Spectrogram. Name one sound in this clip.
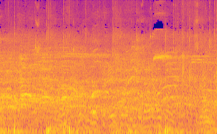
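A volleyball thuds as players hit it.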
